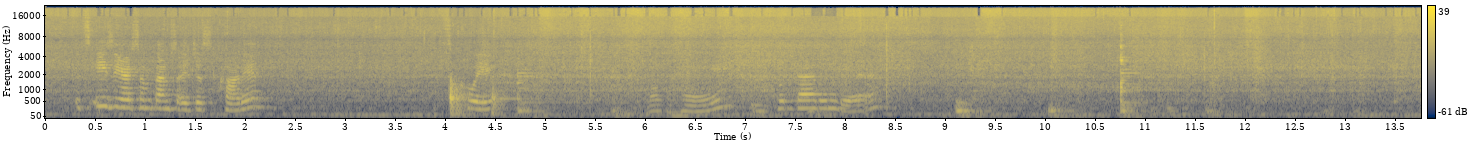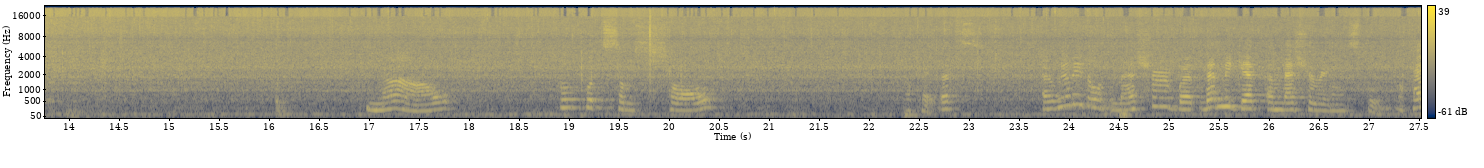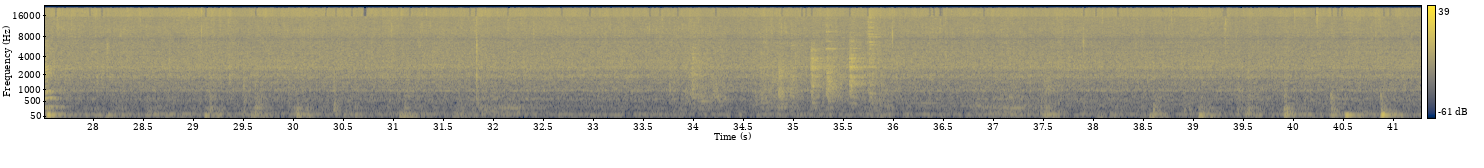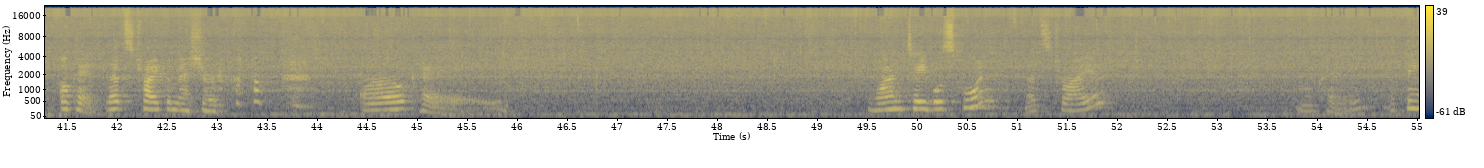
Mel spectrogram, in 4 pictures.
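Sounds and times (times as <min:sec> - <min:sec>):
chicken sizzling in a pot: 0:00.0 - 0:55.0
utensil clinking against pot: 0:10.0 - 0:11.7.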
